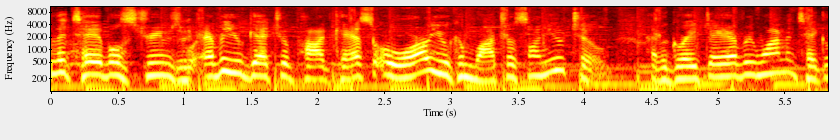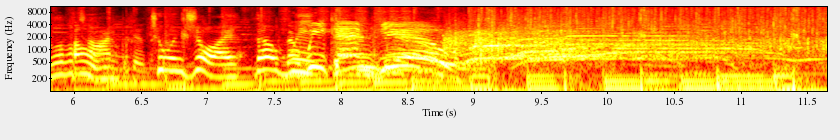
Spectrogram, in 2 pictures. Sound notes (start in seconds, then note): 7.8 cheers and applause; 10.0 audience applauding; 11.0 upbeat music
